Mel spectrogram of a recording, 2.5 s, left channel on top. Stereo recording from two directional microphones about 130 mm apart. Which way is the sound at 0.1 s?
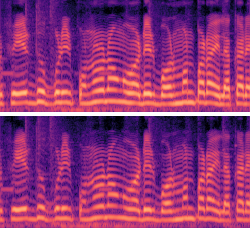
35° left (ahead or behind).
